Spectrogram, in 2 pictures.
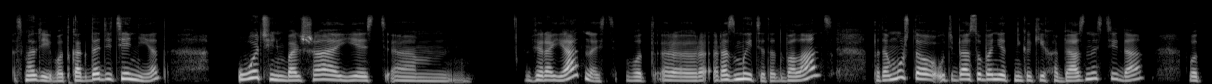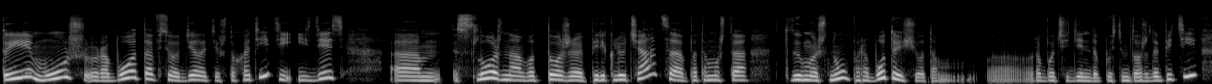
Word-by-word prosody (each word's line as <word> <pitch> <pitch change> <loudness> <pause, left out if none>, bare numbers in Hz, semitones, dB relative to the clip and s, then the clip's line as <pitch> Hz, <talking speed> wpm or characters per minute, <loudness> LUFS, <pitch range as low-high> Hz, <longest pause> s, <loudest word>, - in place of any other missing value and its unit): Смотри, 210 -4 +2
вот 165 0 -3
когда 185 +6 +4
детей 250 +1 +3
нет, 225 - 0 0.7
очень 230 -6 +3
большая 210 +3 +2
есть, 185 -2 -1
эм, 165 -5 -6 0.5
вероятность 200 - 0
вот 180 -3 -5
раз 185 -1 0
размыть 220 +2 +4
этот 160 0 -5
баланс, 365 - 0 0.4
потому 210 +11 +1
что 260 -6 +3
у - - 0
тебя 220 +2 +1
особо 235 0 +2
нет 225 -3 +3
никаких 195 0 -4
обязанностей, 245 - -1
да? 220 +8 -2 0.4
Вот, 180 -2 -1
ты, 290 +9 +4
муж, 260 +9 +2
работа, 240 - +1
всё 205 -3 -3
делайте, 190 -1 -2
что 190 - -10
хотите. 225 - -1
И 195 0 -8
здесь, 275 +11 -2 0.4
а, 190 -1 0 0.3
сложно 235 -6 +3
вот 190 0 -3
тоже 190 -6 +3
переключаться, 215 - 0
потому 195 +4 -4
что 195 +1 -2 0.3
ты 210 - -5
думаешь: 205 -4 +2
"Ну, 260 +6 +2
поработай 225 - +1
ещё 165 -4 -4
там". 75 - -11 0.3
А. - - -12
Рабочий 175 0 -6
день, 170 0 -2
допустим, 175 +2 -5
тоже 170 -1 -3
до 180 +2 -2
5. 365 - +1
200 Hz, 135 wpm, -23 LUFS, 180-240 Hz, 0.7 s, когда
